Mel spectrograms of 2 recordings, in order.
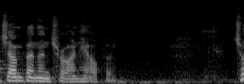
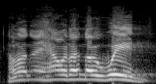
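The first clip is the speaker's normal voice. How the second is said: loud, raised declaration, building to the last word; emphatic shout; 4 semitones higher, 12 dB louder than usual. Acted. Preacher voices worshippers shouting in expectation, loud and fervent. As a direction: cry it out with full conviction.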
